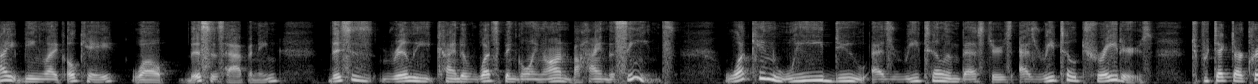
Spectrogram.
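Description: Aliasing runs through the whole speech clip. The rate appears to have dropped from 44.1 kHz to 16 kHz with no filter first. Content above 8 kHz folds back down, roughly 15 dB under the speech. Sibilants sound gritty and metallic, and the spectrum packs hard against 8 kHz.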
